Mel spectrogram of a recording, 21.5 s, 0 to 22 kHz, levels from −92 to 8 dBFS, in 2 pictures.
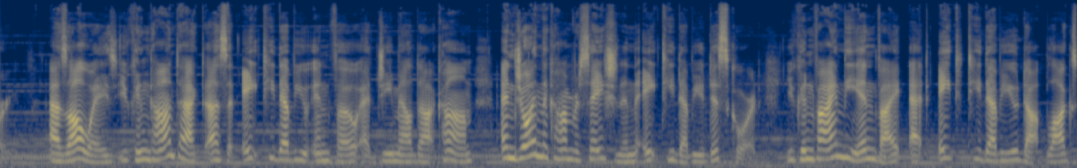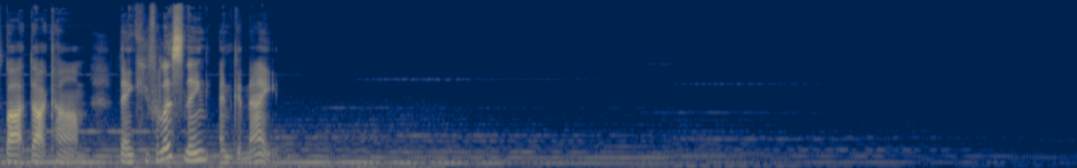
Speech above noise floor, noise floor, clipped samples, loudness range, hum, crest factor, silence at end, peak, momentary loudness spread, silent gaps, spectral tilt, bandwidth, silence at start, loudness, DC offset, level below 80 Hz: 53 dB; -78 dBFS; under 0.1%; 3 LU; none; 26 dB; 6.15 s; -2 dBFS; 15 LU; none; -2 dB/octave; over 20 kHz; 0 s; -23 LUFS; under 0.1%; -56 dBFS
